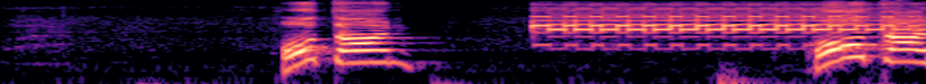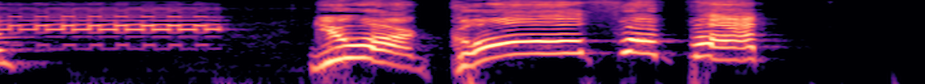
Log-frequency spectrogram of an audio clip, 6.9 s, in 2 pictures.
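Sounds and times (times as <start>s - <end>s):
speech: 1.0s - 1.6s, 3.0s - 3.6s, 4.6s - 6.4s
telephone ringing: 2.0s - 4.4s.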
